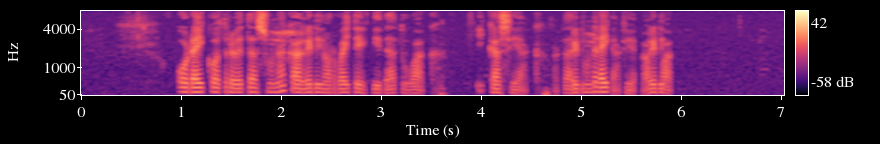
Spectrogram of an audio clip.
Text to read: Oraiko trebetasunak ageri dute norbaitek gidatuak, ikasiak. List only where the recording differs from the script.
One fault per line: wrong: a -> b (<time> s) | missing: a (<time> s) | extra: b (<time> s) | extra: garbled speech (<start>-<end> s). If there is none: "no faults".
missing: dute (2.4 s)
extra: garbled speech (4.7-5.9 s)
